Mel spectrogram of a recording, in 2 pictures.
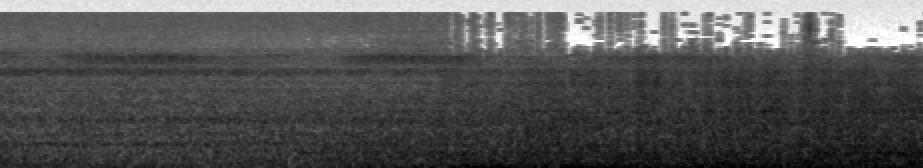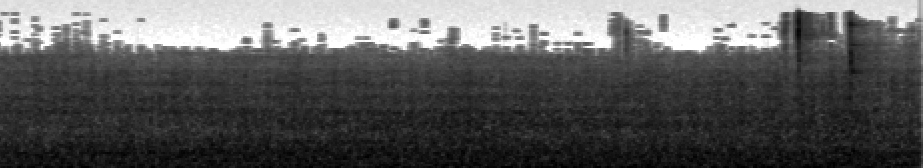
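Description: Train crossing a steel truss railway bridge: a steady rumble that swells about three seconds in and stays loud.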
